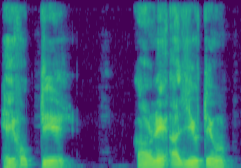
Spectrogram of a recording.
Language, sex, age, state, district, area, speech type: Assamese, male, 60+, Assam, Charaideo, rural, spontaneous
